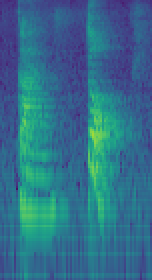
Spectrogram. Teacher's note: Si la última llevara la intensidad, sería cantó, y ya significaría otra cosa totalmente. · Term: sílaba tónica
